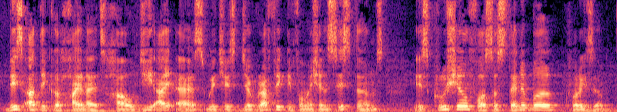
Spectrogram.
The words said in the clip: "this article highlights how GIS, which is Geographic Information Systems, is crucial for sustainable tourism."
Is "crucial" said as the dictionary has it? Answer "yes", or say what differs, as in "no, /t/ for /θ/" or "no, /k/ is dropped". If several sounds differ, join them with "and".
yes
